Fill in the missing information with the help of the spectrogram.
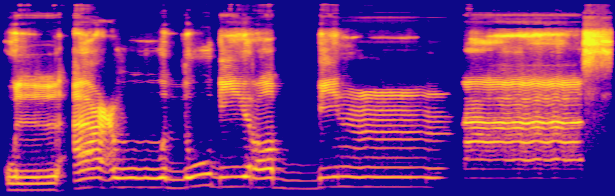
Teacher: nun bertasydid, bibirnya tidak tertutup. Yang tertutup adalah ujung lidah bertemu langit-langit atas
